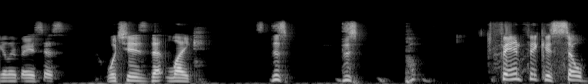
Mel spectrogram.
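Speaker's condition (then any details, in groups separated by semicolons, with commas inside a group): Stutter; stutter disrupted a spoken phrase; repeated sounds, repeated words, blocks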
